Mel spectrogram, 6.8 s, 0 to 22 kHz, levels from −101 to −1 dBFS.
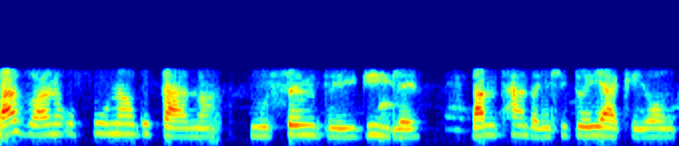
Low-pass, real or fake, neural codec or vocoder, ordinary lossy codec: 3.6 kHz; real; none; none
